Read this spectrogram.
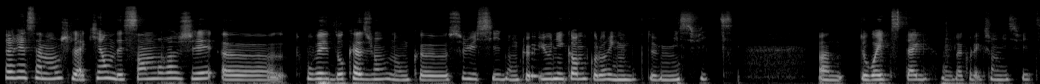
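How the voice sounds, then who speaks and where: A woman's voice: a little high, steady tone, moderate pace, a little mellow, clean tone. A young woman, chatting casually in a vlog as she shows her coloring books, with many fillers and restarts. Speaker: coloring book youtuber. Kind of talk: casual show-and-tell vlog.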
